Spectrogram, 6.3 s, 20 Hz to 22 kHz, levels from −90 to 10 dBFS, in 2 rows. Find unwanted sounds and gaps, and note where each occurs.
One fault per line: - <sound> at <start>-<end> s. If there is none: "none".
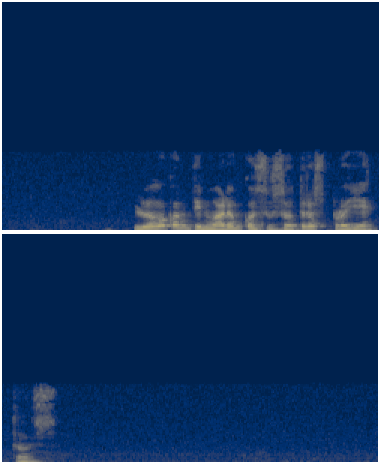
none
